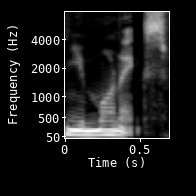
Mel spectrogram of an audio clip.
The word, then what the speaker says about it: mnemonics: And the younger creatives were like, no, we use mnemonics with a silent M and sonic branding and logos.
